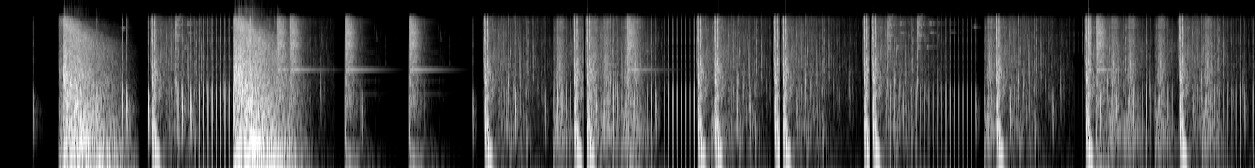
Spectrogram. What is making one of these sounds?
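Coins clink and jingle in a game.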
